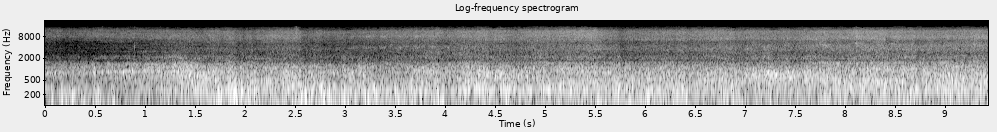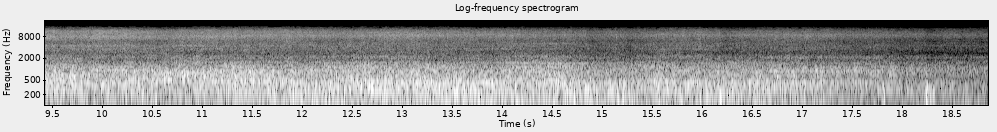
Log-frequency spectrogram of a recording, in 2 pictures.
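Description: Great Western Railway Intercity Express Train passing close beneath and running away along the main line: a steady rumble of wheels on the rails that builds about a second in and eases off near the end.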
